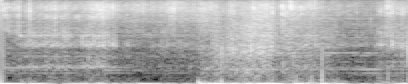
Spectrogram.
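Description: Handling noise from a synthetic wig being turned over in the hands: a low rumble with a few soft knocks near the middle and a faint rustle.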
